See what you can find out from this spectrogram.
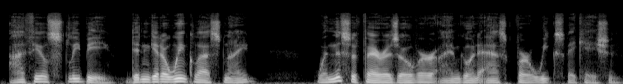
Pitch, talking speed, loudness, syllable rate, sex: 100 Hz, 210 wpm, -19 LUFS, 5.3 syllables/s, male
